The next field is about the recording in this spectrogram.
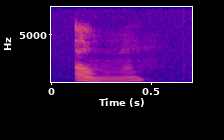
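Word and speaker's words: ㅇ: Walau huruf iyeng dilafalkan dengan eng, bila berada pada posisi akhir suku kata, pada awal suku kata tidak dibunyikan. Nah, seperti iyeng, iyeng, jika iyengnya ini ada di akhiran seperti ini, dibacanya eng. Kalau misalnya huruf iyengnya diletakkan di awal huruf vokal, iyengnya ini diletakkan di depan huruf vokal, iyengnya tidak akan dibaca, langsung ke huruf vokalnya.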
